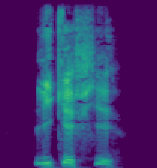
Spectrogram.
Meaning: to liquefy/liquify
- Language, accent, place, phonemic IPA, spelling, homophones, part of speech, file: French, France, Lyon, /li.ke.fje/, liquéfier, liquéfiai / liquéfié / liquéfiée / liquéfiées / liquéfiés / liquéfiez, verb, LL-Q150 (fra)-liquéfier.wav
